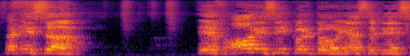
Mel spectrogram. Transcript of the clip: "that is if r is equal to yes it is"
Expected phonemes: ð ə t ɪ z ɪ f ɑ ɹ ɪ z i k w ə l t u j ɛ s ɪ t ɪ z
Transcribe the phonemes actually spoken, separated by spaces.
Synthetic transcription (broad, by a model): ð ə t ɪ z ɪ f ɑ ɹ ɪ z i k w ə l t u j ɛ s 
